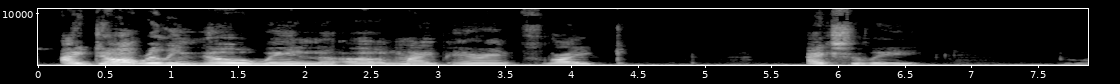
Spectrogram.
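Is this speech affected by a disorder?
Yes: cerebral palsy; since early childhood.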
